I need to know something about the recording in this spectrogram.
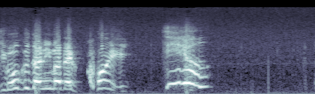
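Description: A young woman cries out pleadingly.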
